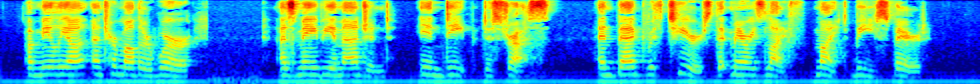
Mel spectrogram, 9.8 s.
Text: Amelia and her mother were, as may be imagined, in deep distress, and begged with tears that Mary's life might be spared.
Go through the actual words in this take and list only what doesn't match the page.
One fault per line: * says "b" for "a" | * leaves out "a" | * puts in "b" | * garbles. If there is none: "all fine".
all fine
